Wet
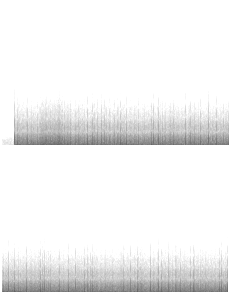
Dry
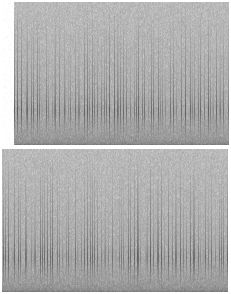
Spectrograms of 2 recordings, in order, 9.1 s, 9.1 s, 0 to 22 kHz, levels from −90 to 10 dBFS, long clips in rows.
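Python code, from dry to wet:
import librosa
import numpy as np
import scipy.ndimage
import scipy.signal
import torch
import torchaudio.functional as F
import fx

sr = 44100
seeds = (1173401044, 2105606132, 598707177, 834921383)

p1 = fx.peak_eq(x, sr, hz=2500.0, db=-14.0, octaves=0.98)
p2 = fx.comb_fb(p1, sr, f0_hz=230.0, decay_s=1.1, harmonics='all', damping=0.0, mix_pct=60)
p3 = fx.sample_hold(p2, sr, seeds[0], rate_hz=2100.0, jitter_pct=20)
p4 = 10.0 ** (-24.5 / 20.0) * np.tanh(p3 / 10.0 ** (-24.5 / 20.0))
p5 = fx.spacing_loss(p4, sr, db_at_10k=43)
p6 = p5 + fx.echo_single(p5, sr, ms=83, db=-11.5, dry=0)
p7 = fx.env_flatten(p6, sr, amount_pct=100, at=(0.76, 1.38))
y = F.gain(torch.from_numpy(p7), 7.5).numpy()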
